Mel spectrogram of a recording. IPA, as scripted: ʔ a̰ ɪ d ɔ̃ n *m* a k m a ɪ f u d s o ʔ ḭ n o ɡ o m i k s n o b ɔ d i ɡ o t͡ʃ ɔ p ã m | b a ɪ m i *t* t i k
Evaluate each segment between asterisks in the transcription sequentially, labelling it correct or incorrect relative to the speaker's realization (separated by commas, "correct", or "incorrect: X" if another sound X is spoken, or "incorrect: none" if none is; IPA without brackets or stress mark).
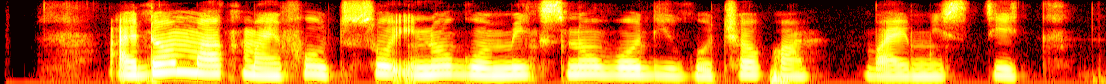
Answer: correct, incorrect: s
